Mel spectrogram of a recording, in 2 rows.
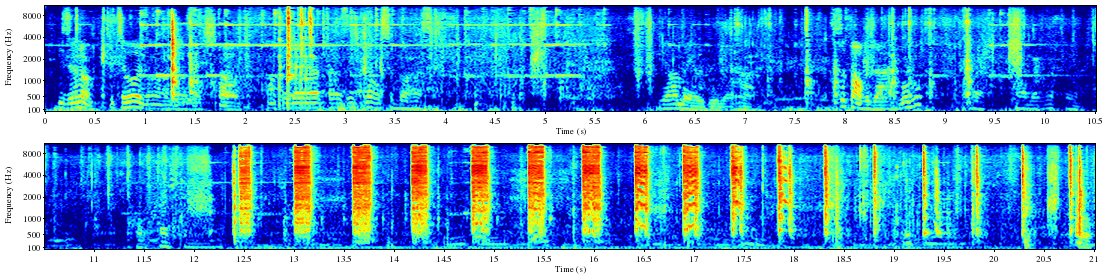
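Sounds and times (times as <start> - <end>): hand saw cutting wood: 12.4 - 18.0.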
